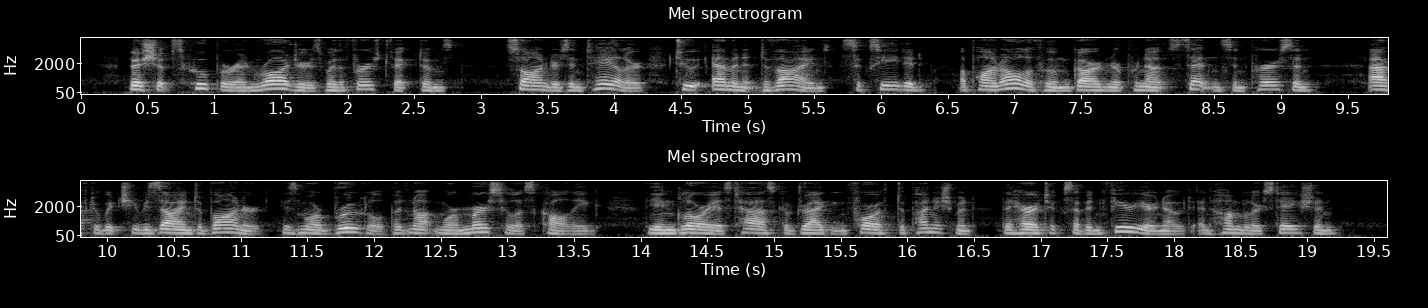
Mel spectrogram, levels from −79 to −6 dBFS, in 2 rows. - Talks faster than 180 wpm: No, average, 165 wpm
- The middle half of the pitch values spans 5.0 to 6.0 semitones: No, average, 3.9 semitones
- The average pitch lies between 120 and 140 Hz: Yes, low, 135 Hz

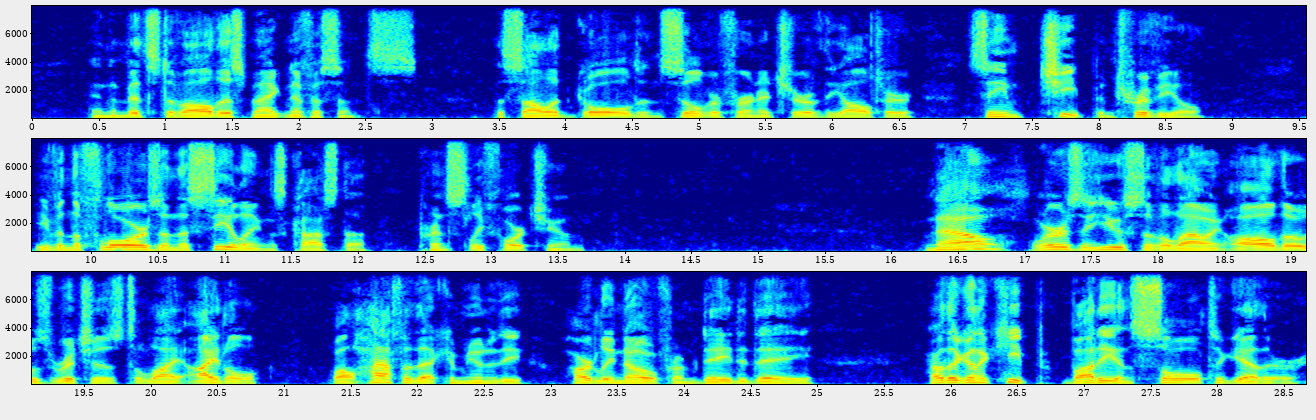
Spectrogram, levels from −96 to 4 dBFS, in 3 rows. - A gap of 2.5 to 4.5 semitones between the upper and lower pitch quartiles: Yes, average, 4.1 semitones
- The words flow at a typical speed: No, slow, 130 wpm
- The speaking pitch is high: No, low, 115 Hz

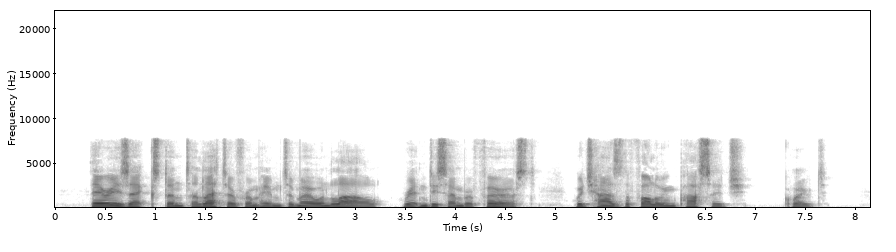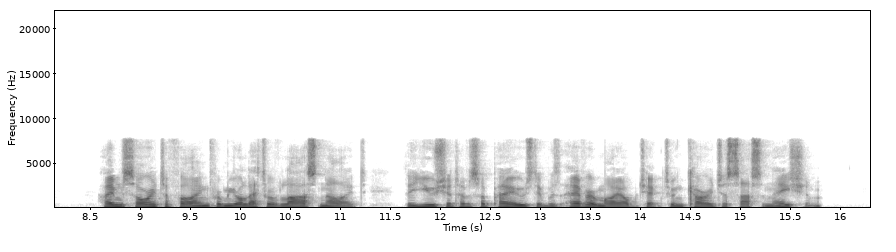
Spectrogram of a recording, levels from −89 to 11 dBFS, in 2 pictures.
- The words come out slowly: No, average, 155 wpm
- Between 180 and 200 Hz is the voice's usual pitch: No, low, 135 Hz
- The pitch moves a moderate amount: Yes, average, 4.0 semitones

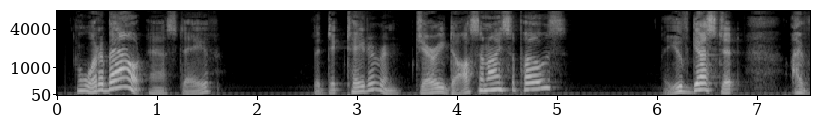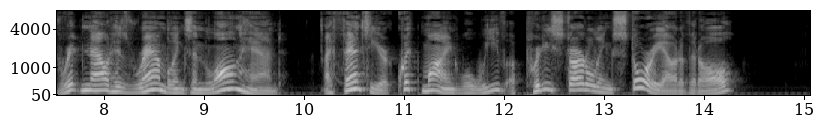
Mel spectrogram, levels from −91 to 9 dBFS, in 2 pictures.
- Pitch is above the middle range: No, medium, 150 Hz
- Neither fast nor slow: Yes, average, 145 wpm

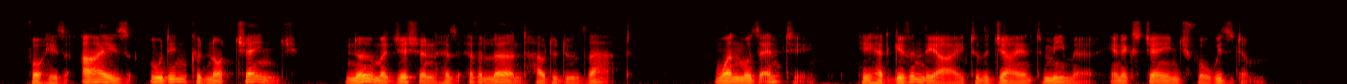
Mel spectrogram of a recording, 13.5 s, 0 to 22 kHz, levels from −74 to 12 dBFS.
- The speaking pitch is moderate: No, low, 100 Hz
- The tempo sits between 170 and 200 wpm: No, average, 140 wpm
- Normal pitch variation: Yes, average, 3.9 semitones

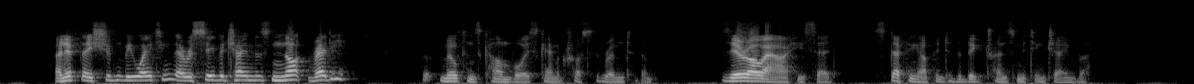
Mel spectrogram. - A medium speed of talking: Yes, average, 165 wpm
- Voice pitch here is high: No, medium, 150 Hz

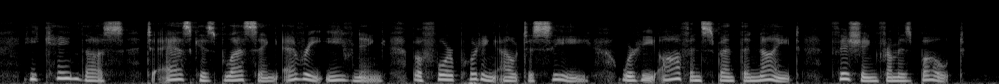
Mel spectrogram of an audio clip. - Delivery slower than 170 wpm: Yes, average, 145 wpm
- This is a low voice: No, high, 195 Hz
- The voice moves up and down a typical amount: Yes, average, 4.7 semitones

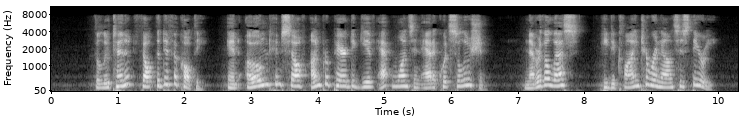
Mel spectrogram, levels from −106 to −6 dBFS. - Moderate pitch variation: No, wide, 6.1 semitones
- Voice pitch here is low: No, high, 205 Hz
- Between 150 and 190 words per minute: No, slow, 135 wpm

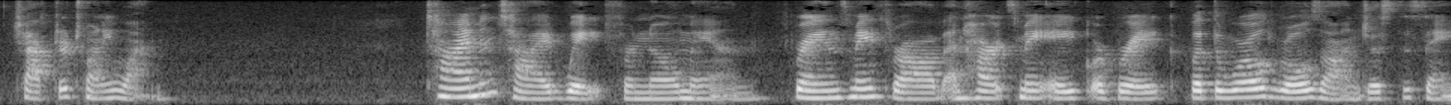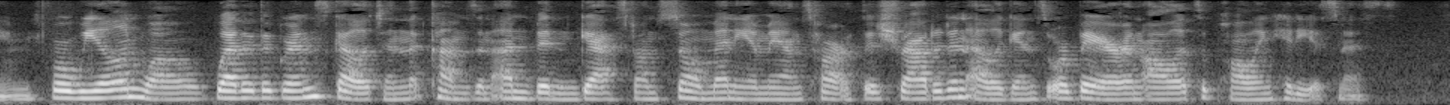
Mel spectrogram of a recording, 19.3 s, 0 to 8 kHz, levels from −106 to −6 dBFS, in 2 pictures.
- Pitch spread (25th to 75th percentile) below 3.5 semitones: Yes, average, 3.0 semitones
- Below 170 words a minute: No, average, 175 wpm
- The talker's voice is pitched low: No, high, 190 Hz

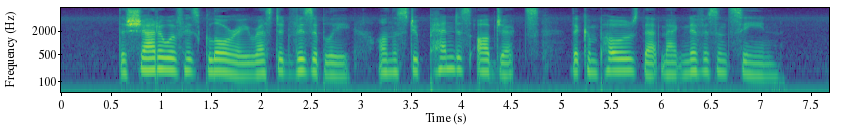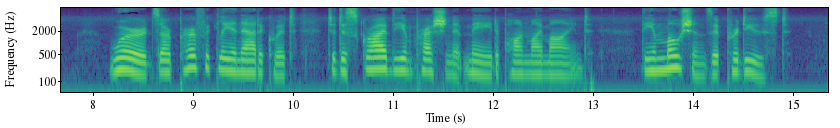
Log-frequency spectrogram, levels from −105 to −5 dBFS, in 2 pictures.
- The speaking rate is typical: No, slow, 130 wpm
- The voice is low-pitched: No, medium, 180 Hz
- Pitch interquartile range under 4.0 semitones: Yes, average, 3.3 semitones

